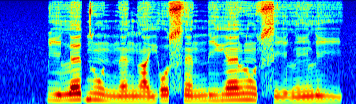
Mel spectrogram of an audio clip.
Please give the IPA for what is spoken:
k͡pi˧lɛ˦dũ˦˨ nɛ̃˨˦ɡã˧jo˦ sɛ̃˧ ni˧jɛ̃˦lũ˦˨ si˨lĩ˨˦ li˦˨

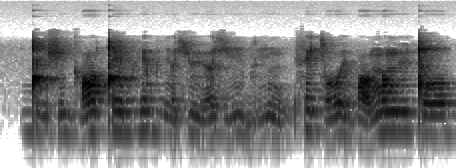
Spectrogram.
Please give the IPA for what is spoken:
ɡ͡ǃi˧˩˧ʃi˩˧˩ɡʱɔː˩˧˩ ǃe˦ bʱe˦bʱi˧˩˧ə̯ çyː˧˩˧ə̯çiː˩˧˩bi˩˧˩ŋ | se˦coː˩˧˩ɪ̯bɔː˧˩˧ ŋɔ˦ŋyː˦ǃo˦

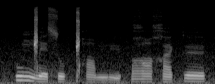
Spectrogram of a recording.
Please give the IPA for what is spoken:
u˦ ŋ͡ǁe˨su˨ǁʰɑ˨ my˨ | ʁɑ˨χæ˨kø˦

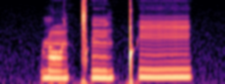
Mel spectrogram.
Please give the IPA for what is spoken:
ɽõǀĩǃi

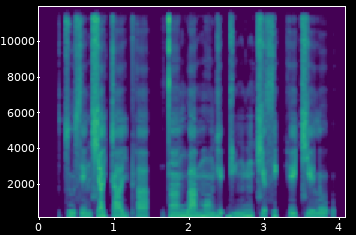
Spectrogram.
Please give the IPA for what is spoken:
t͡su˧se˨˩nɕa˥˧j ka˧jpʰa˧ | t̪ã˧ ŋwa˥˧mɔ̃˥˧ ɡe˦ʔɡi˨˩ŋu˥˧ŋt͡ɕə˧ si˦k̚he˧ t͡ɕe˧lo˦ʔ

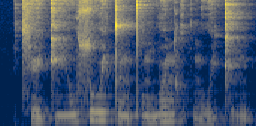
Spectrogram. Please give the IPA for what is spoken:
t͡sʰe˨˩jkʰiː˨˧w suː˥jt̪ɵ˧npʰʊ˧ŋ wɵ˥nkʊ˨k̚n̪uː˨˥jkʰɪ˨˧ŋ

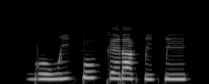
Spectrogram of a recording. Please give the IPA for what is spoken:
ɡo˨wi˨˦k͡po˦ kɛ˦ɾa˦˨ k͡pi˨k͡pĩ˧

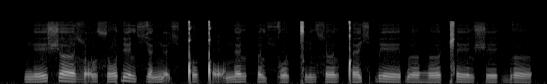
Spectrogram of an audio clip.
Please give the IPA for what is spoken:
ŋe ʃɜːɮɔ̰lso ɗelçɛŋɛ̰ç ǃoǃɔ̰ nɛlhəlçol ǀilɬəːlǃɛç ɓeː ɓəːɦəː ǁeːlʃeːɡ͡bəː

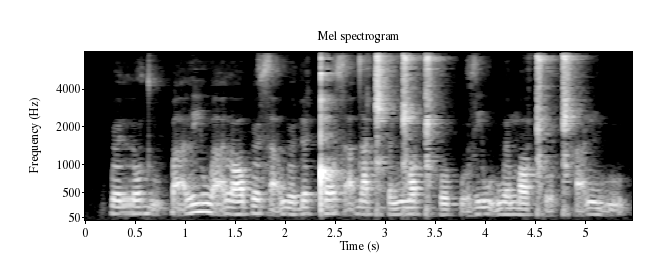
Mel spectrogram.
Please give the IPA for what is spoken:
k͡pɵ˩ ro˩˧dṵ˩˧k͡pa̰˧ li˥ wa̰˧lɒ˩˧ pɵ˧sa̰˩˧wɵ˩ɗə˧ ǃɔ˧˥sa̰˥ da˧ǁʰə˩˧ŋ͡ǁɒ˧˥ ǁʰo˩˧k͡po̰˩zi˥wṵ˧ wə˧˥mɒ˧ ǁo̰˩˧ǁʰa̰˥ ŋ͡mṵ˧˥

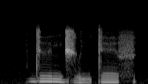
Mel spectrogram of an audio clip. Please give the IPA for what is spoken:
dɘː˦nd͡ʒo˨nʲtɛ˦f

